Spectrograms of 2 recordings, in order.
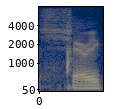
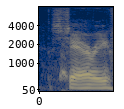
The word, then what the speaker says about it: Sherry: And I added cherry syrup because Shery rhymes with cherry.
